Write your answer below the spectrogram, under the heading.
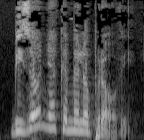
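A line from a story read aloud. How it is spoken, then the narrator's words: Exclamation. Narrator (Italian): ha esclamato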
